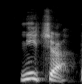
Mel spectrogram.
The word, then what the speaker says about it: Nietzsche: And Leopold reportedly urged him to do it using the concept from German philosopher Friedrich Nietzsche. I forgot how to Google how to say his name. I was going to. Nietzsche. Something like that. Friedrich. – What, we're Nietzsche or something?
